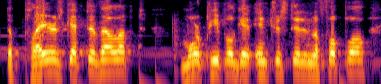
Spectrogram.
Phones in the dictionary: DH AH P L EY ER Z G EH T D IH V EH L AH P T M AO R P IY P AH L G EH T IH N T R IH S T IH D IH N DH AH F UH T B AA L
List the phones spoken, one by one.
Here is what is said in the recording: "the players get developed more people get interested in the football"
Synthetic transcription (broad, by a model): DH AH P L EY ER Z G EH T D IH V EH L AH P T M AO R P IY P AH L G EH T IH N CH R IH S T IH D IH N DH AH F UH T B AA L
